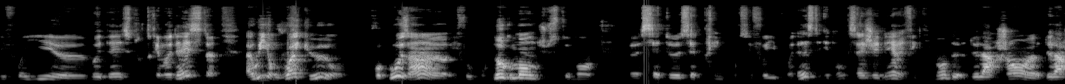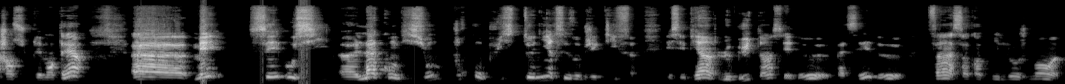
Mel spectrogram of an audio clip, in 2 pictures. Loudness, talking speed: -16 LUFS, 190 wpm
